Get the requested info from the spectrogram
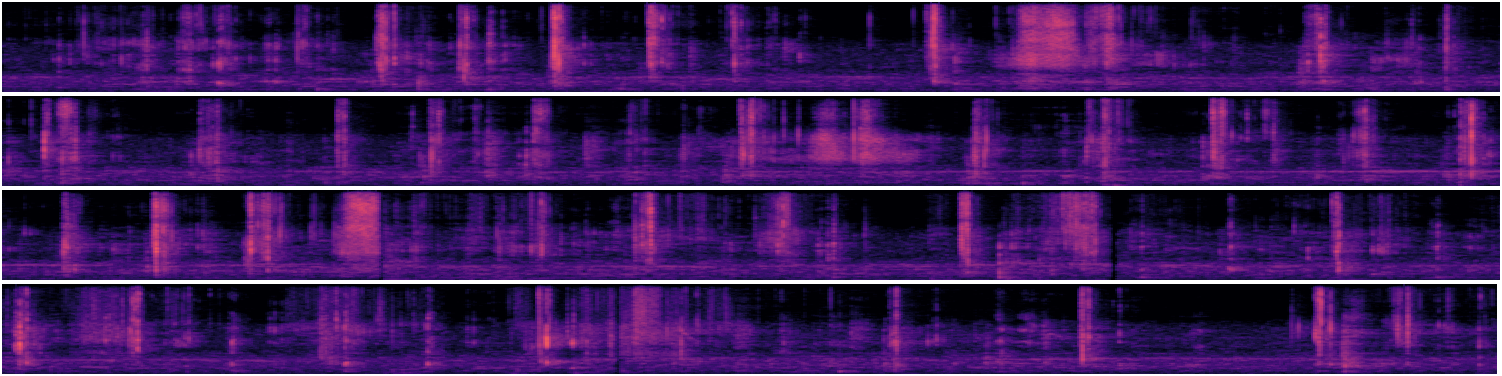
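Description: Close-up eating sounds from a person eating fish biryani and fried pieces by hand: chewing and biting, with frequent short wet mouth clicks and small crunches, over a faint steady hum.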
